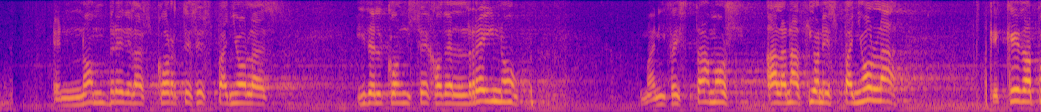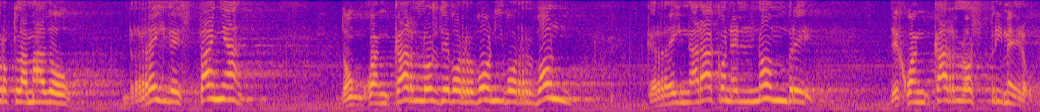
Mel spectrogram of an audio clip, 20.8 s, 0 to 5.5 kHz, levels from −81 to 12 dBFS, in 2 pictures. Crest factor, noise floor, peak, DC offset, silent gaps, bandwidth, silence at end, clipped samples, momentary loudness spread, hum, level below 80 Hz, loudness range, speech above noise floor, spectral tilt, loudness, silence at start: 14 dB; -38 dBFS; 0 dBFS; under 0.1%; none; 5.4 kHz; 0 s; under 0.1%; 19 LU; none; -42 dBFS; 6 LU; 26 dB; -5.5 dB/octave; -12 LUFS; 0 s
